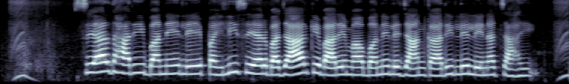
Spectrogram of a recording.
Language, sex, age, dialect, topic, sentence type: Chhattisgarhi, female, 18-24, Eastern, banking, statement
